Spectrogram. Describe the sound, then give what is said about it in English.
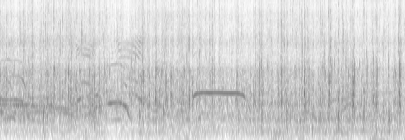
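A crowd at an event celebrating a ride claps steadily and loudly for the Ohio State University Spring Athletic Band, a dense wash of applause with a few sliding whistles and scattered cheers rising above it. “First of all, a big round of applause for the Ohio State University Spring Athletic Band.”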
